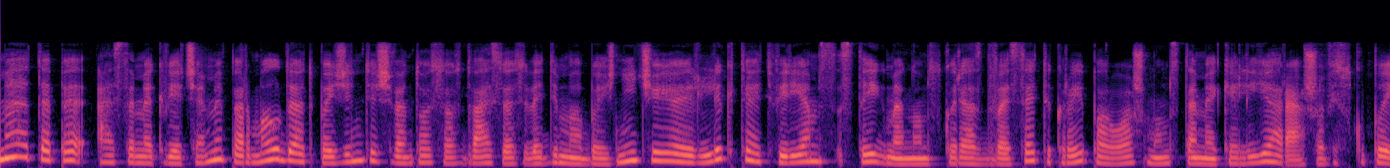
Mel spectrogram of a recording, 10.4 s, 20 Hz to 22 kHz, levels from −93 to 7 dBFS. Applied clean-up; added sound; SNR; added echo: none; none; none; none.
